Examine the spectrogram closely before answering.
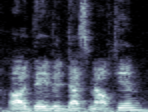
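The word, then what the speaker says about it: David Dastmalchian: David Dasmalkian. Yeah. Is that how you pronounce that?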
